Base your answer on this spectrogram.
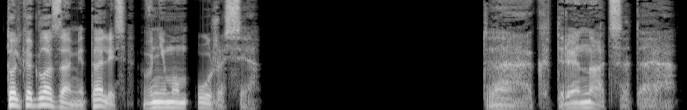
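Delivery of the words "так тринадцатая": low, slow mutter to himself. A narrator's reading. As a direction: mumble the number under your breath. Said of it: "бормотал он".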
